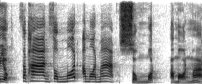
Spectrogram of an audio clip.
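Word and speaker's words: สมมตอมรมารค: ไม่ ใช่ แน่ นอน สะพาน นี้ อ่าน ว่า สะพาน สมมต อมร มาก อ่า สมม สมม มาก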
